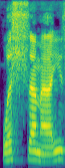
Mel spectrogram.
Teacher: سین پہ سیٹی کی آواز آئے گی۔ والسماء مد ہے اس کے اوپر تو اس کو لمبا کر کے پڑھیں گے۔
